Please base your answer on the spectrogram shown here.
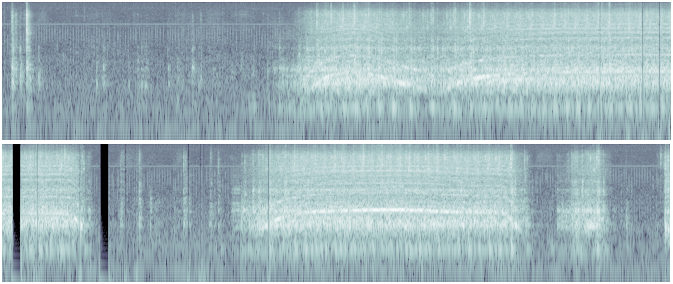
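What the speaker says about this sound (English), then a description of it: "we just sew all the way around to close up that opening and give it a nice top stitch" A sewing machine top-stitching around a bow tie runs in two steady, close whirring stretches of several seconds each, with brief pauses and small clicks between them.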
